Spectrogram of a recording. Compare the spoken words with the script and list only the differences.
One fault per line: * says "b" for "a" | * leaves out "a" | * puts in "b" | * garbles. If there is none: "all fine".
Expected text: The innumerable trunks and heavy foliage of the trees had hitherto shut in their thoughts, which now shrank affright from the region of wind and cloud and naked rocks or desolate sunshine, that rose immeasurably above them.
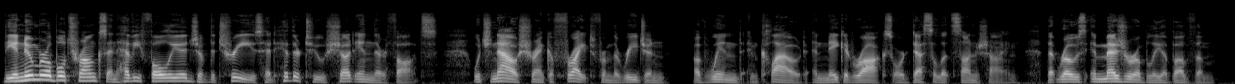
all fine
